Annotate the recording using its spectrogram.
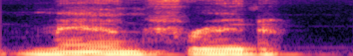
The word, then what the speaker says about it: Manfred: Manfred Weichsel.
